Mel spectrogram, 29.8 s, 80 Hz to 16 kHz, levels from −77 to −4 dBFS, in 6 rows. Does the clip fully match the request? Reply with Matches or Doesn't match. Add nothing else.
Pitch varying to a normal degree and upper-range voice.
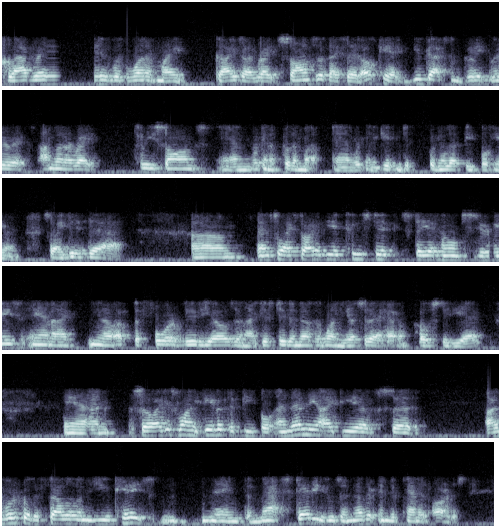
Doesn't match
